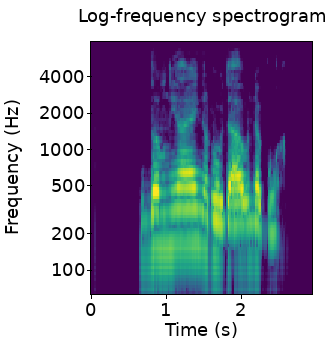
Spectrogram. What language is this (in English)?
Central Kurdish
